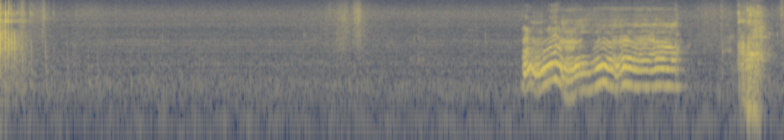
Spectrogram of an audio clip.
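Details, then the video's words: Female puppy making funny noises: after a quiet stretch, a sustained wavering whine of about a second and a half rises and falls with rich harmonics, then a brief breathy snort. "funny puppy noises"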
